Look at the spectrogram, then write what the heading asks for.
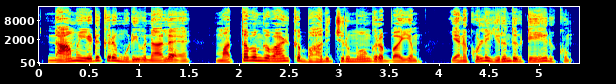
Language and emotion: Tamil, fearful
